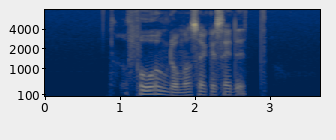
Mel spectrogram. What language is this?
Swedish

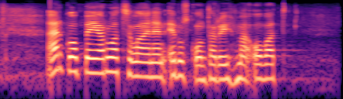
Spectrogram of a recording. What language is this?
Finnish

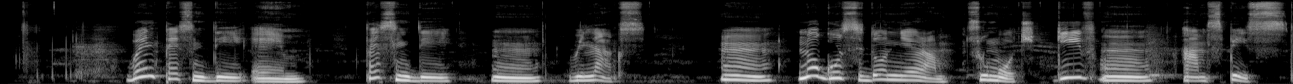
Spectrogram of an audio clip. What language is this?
Nigerian Pidgin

